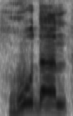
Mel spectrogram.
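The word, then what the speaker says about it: هُدًى: জবর দান হু দান হুদান অনেকে হয়তো বলবেন যে হুজুর ইয়াটা পড়তেছেন না কেন দেখুন এই ইয়াটা শুধুমাত্র লেখার সময় আসবে পড়ার সময় উচ্চারণে আসবে না তাহলে হুদান পড়ুন হুদান এরকম ভাবে শিখবো এবার আমি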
